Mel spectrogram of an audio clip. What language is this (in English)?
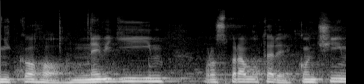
Czech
